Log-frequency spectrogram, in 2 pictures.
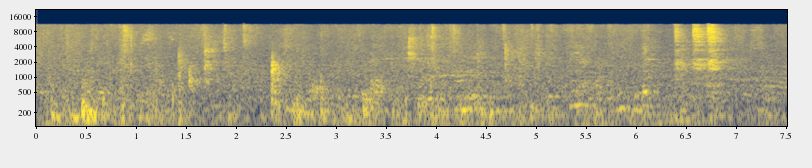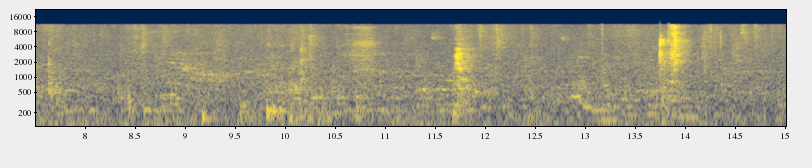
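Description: Knocks and thumps come as a microphone stand is adjusted.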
